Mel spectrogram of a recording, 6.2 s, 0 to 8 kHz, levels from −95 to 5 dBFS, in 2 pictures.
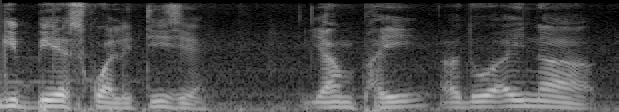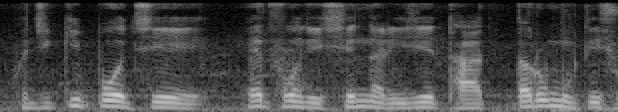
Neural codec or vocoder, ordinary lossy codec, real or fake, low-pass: none; none; real; 7.2 kHz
